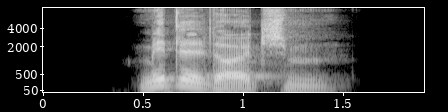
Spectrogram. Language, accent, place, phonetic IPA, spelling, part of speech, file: German, Germany, Berlin, [ˈmɪtl̩ˌdɔɪ̯tʃm̩], mitteldeutschem, adjective, De-mitteldeutschem.ogg
- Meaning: strong dative masculine/neuter singular of mitteldeutsch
